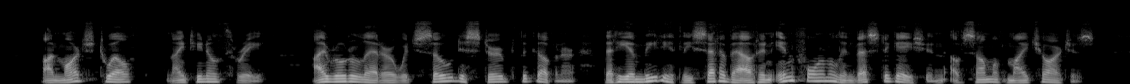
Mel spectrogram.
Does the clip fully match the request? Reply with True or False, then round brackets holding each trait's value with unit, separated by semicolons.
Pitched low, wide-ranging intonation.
True (115 Hz; 6.2 semitones)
